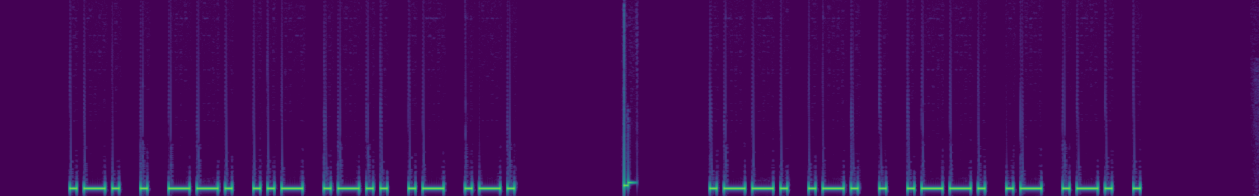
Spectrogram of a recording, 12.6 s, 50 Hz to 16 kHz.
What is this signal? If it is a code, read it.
Morse code, heard as a keyed tone, about 17 wpm, 700 Hz. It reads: REGULAR PREPARE
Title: Sentences from Top 900 Words - New Word Drill - 17wpm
